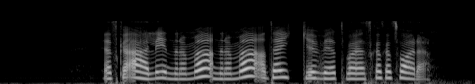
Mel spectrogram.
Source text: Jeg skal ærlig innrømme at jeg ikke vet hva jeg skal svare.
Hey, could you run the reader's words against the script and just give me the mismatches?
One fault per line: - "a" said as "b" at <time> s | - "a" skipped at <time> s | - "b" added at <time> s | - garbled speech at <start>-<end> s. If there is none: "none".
- "innrømme" added at 2.1 s
- "skal" added at 3.8 s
